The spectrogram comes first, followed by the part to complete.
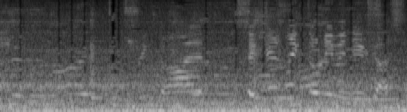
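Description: Steady low rumble of road and engine noise inside the cabin of a moving Audi, with a voice over it from about a second in.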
